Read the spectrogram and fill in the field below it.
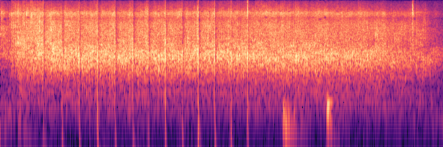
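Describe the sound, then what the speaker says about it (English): A crowd at a military funeral claps steadily in sustained applause, with a few sharper individual claps standing out before it gradually tapers off. "I'd like to give them a round of applause real quick."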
